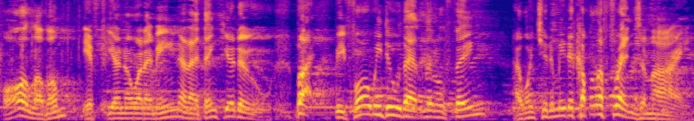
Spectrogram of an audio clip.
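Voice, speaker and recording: Hammy, echoey nightclub emcee. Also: male voice, on the high side, very animated, brisk. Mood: jokey, showy. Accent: American. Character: hammy wisecracking male nightclub emcee working the crowd. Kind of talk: old-school stand-up patter in radio drama. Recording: echoey club microphone, music behind.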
